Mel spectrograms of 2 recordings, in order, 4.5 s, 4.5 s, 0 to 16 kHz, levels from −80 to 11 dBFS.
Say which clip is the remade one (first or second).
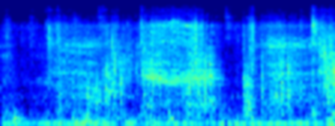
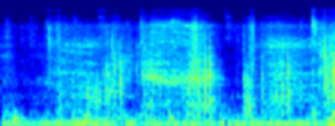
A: first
